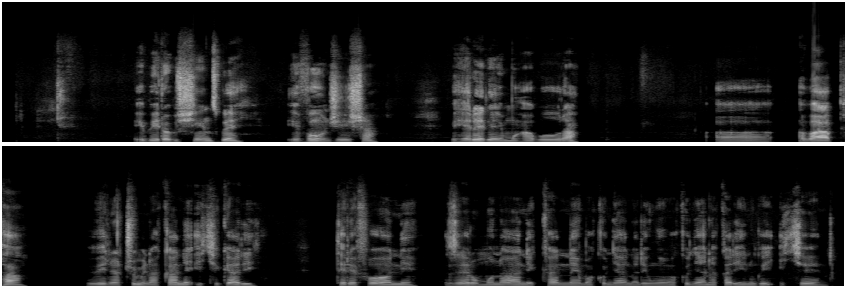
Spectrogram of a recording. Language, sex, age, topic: Kinyarwanda, male, 18-24, finance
